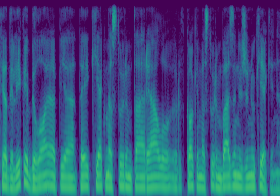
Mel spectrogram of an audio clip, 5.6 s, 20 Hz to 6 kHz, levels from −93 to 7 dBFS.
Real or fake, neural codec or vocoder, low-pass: real; none; 5.4 kHz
